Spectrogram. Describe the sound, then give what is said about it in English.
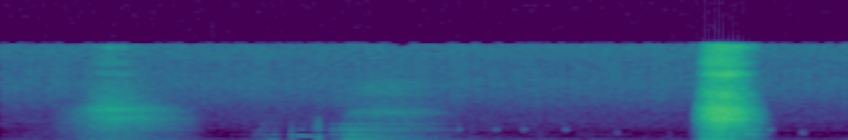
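Three breathy sniffs right up against the microphone, separated by short pauses, the last one the loudest and sharpest, with only a faint hum in between and no talking. “Sniffing in the mic.”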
